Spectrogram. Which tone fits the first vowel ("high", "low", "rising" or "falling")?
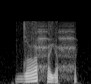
rising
